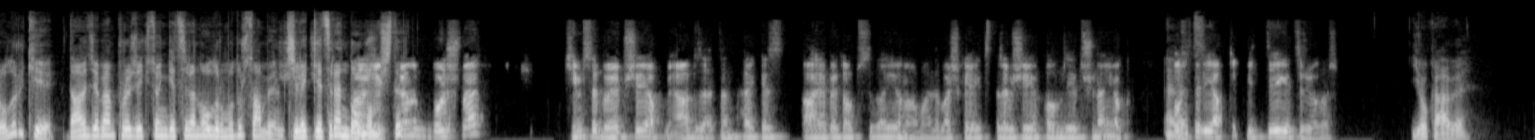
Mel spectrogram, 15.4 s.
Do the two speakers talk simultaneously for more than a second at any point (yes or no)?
yes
